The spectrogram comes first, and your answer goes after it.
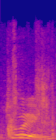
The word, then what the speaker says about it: Tuing: Jim and Karen Tuing. Have I pronounced your name right? Yeah, sure.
